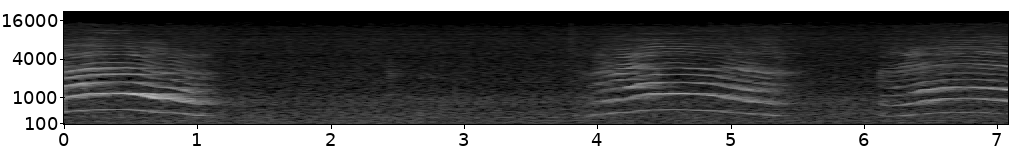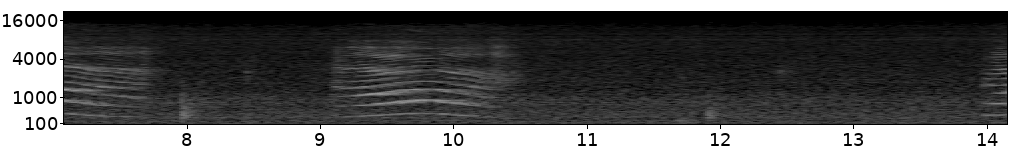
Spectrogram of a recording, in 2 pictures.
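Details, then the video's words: A pet cat gives four loud, clear meows, each about a second long with an arched, rising-then-falling pitch, separated by short pauses in a quiet indoor setting; a couple of faint clicks. "鳴くねこ５。 Meow Meow"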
